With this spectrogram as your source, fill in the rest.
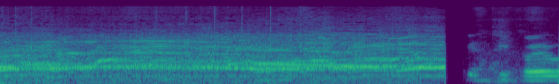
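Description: Supporters in Dhubri celebrate the announced panchayat election results with a loud, dense crowd roar of cheering and shouting that cuts off abruptly near the end, followed by a few brief voices.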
